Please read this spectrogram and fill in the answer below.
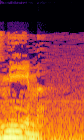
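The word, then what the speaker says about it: ميم: Arabic L lamb l l l This Is MeMe it's the Arabic M it's a circle with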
